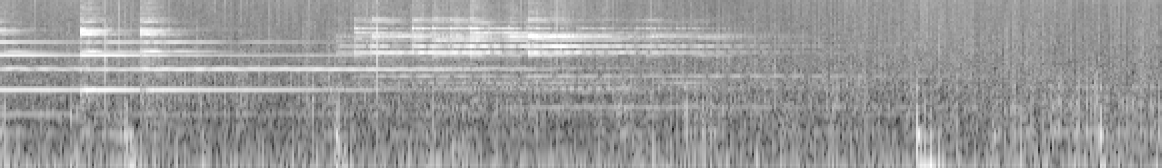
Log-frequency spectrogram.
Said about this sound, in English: And these assorted bells.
